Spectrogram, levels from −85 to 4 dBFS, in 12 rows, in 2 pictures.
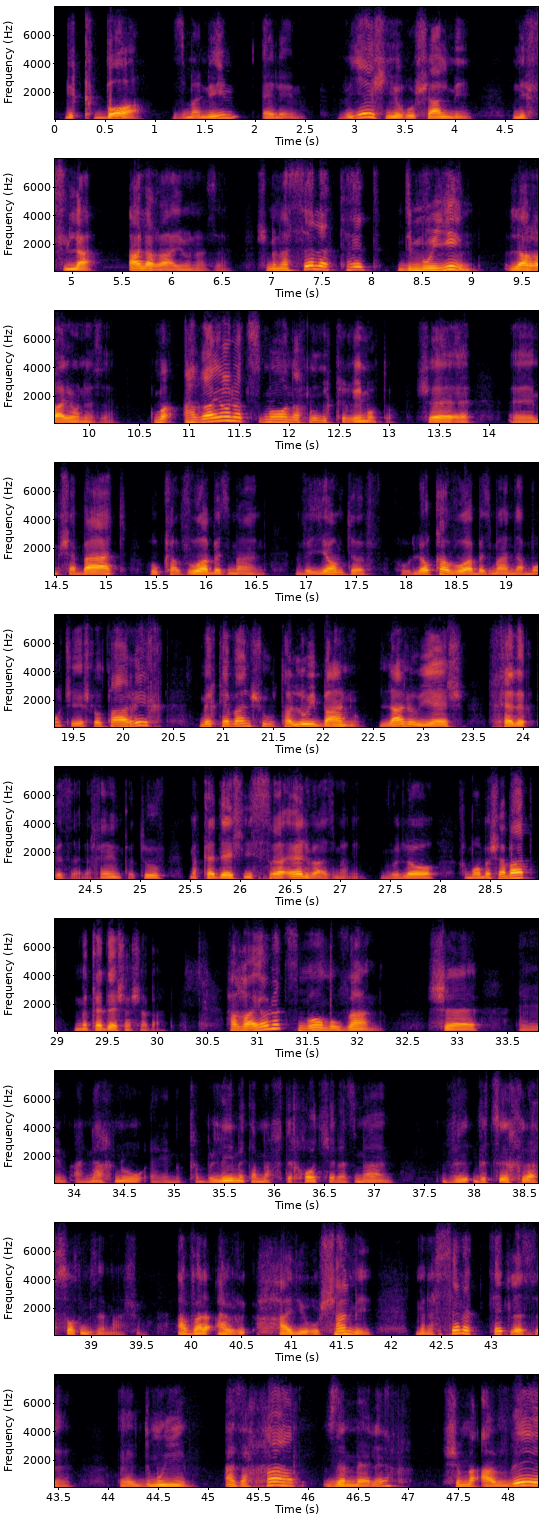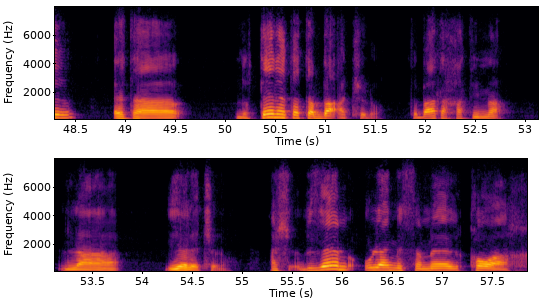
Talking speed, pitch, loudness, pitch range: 95 wpm, 125 Hz, -18 LUFS, 110-150 Hz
